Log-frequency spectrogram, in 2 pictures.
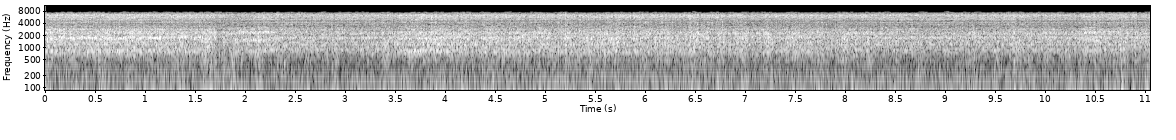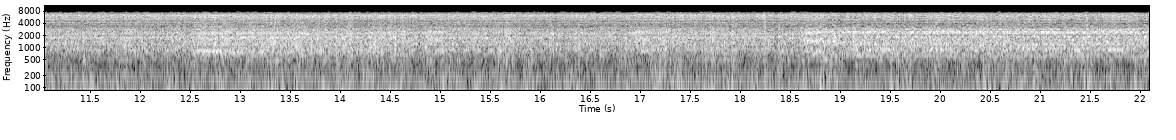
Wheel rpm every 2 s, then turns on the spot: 230, 230, 230, 230, 230, 230, 230, 230, 230, 210, 190.
none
